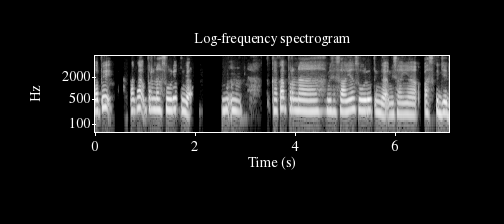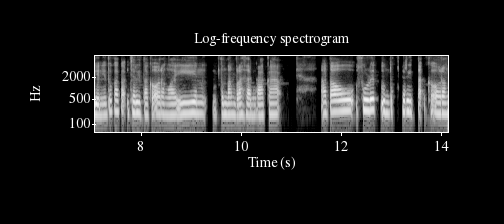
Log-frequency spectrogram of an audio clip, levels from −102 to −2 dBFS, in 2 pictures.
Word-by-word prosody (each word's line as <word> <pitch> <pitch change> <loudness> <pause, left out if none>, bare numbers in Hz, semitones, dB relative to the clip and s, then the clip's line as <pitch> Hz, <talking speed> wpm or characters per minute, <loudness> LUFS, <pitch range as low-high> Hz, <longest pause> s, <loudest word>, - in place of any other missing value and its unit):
Tapi 235 +5 +3 0.5
Kakak 250 +1 +1
pernah 255 -2 +2
sulit 255 +2 +4
nggak? 240 +5 +2 0.6
Mhm. 240 -2 -1 0.6
Kakak 255 +3 +1
pernah, 245 -2 +3 0.5
misalnya 230 +1 +2
sulit 245 0 +5
nggak, 195 -6 +1
misalnya 195 -1 -2
pas 220 - -2
kejadian 195 -4 +2
itu 210 - -5
Kakak 225 -1 -1
cerita 205 -3 0
ke - - -3
orang 195 -1 -1
lain 200 +2 -1 0.3
tentang 190 -1 -3
perasaan 180 0 -2
Kakak? 185 +1 -4 0.8
Atau 225 +3 +3
sulit 245 +3 +4
untuk 215 0 -2 0.2
cerita 225 -5 -1
ke - - -6
orang 200 -1 0
220 Hz, 125 wpm, -18 LUFS, 195-240 Hz, 0.8 s, sulit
